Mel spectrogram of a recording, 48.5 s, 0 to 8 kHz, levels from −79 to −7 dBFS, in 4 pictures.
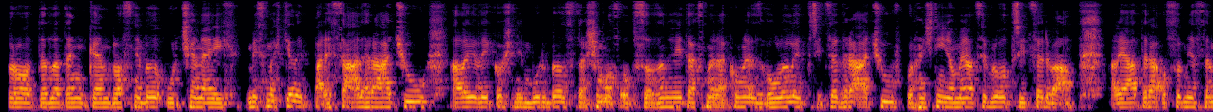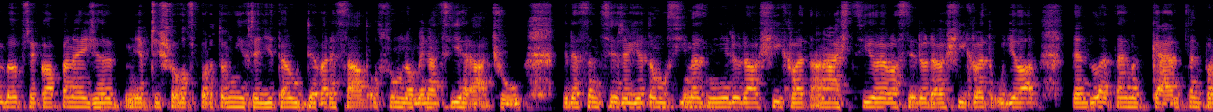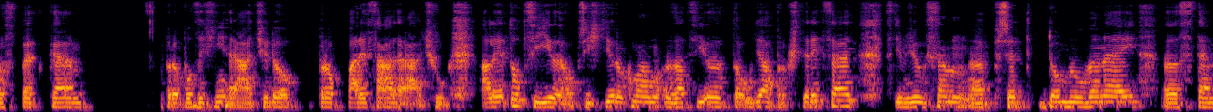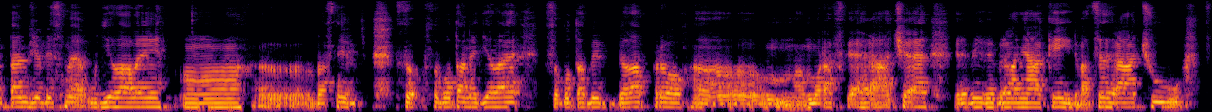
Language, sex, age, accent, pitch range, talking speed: Czech, male, 30-49, native, 125-135 Hz, 145 wpm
